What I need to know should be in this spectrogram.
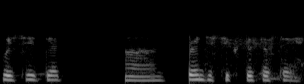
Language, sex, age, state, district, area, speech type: Manipuri, female, 45-60, Manipur, Chandel, rural, conversation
